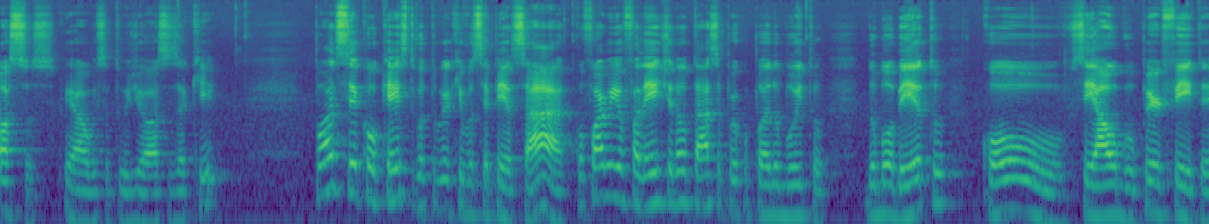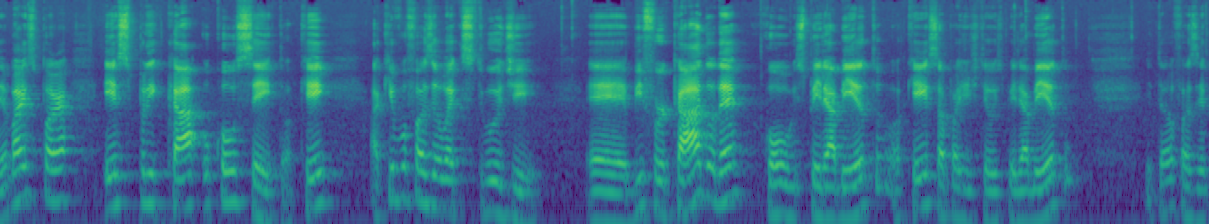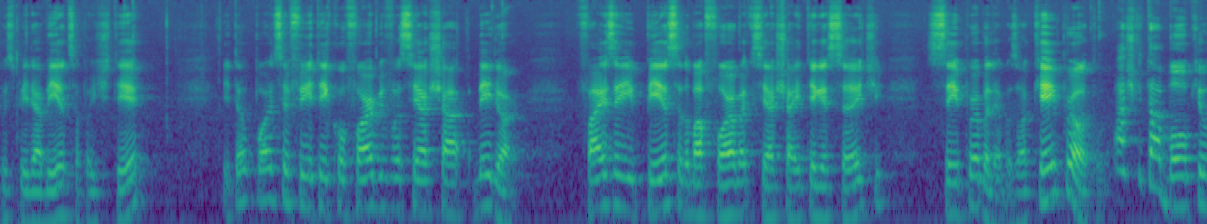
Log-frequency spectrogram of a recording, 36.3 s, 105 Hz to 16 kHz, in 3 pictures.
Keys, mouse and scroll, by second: 2.8-4.8 scroll up 15, 4.8 Tab, 5.6 right click, 6.3 e, 8.4-8.8 scroll up 1, 8.8 scroll down 2, 8.8 scroll down 3, 9.2 shift+scroll up 5, 10.2 e, 12.4 middle click, 13.7 KP_1, 16.7 click, 17.7 click, 20.2 shift+e, 24.0 e, 25.9-27.0 shift+scroll up 5, 27.0 shift+scroll up 2, 27.0 e, 30.2 e, 36.1-36.2 scroll down 2, 36.1 e.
